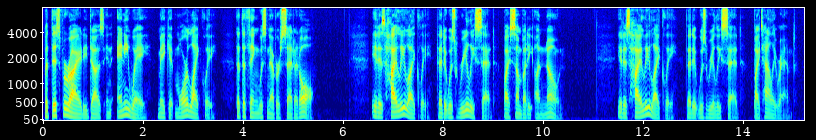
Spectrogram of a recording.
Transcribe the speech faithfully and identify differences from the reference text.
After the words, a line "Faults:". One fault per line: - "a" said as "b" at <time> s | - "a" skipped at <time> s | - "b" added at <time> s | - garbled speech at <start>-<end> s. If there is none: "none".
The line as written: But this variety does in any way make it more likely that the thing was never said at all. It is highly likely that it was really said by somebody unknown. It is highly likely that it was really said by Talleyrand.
But this variety does in any way make it more likely that the thing was never said at all. It is highly likely that it was really said by somebody unknown. It is highly likely that it was really said by Talleyrand.
Faults:
none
